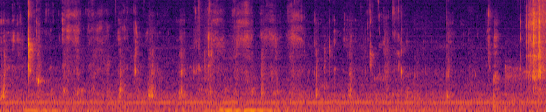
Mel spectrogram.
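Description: A woman crunches into a crisp piece of food up close.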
